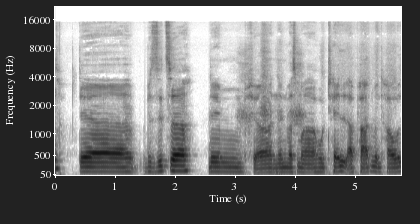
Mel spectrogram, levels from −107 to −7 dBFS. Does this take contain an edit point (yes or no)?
yes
